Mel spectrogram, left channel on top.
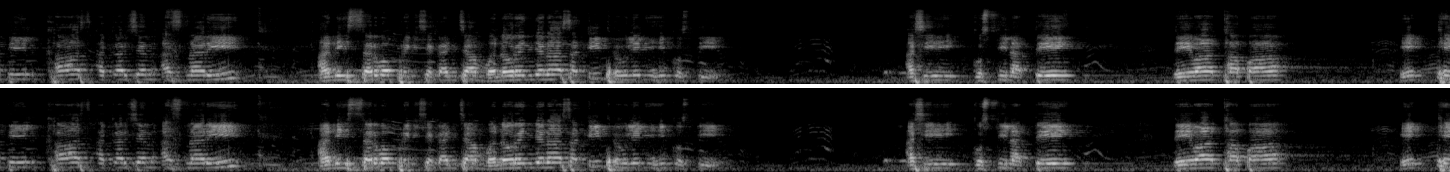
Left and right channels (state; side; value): normal; both; correlation 0.49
